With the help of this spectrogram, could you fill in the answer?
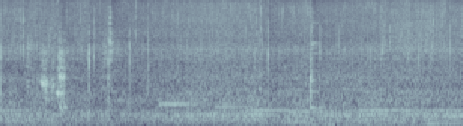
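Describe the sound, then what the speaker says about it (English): Finely chopped onions frying in a pot make a dense, continuous sizzle, broken by a few light clinks and scrapes from stirring. "I'm going to add now the onions, finely chopped onions."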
